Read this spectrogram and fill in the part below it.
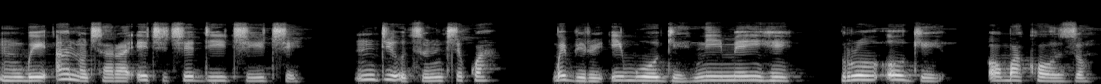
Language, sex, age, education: Igbo, female, 15-29, tertiary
